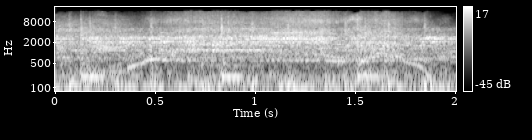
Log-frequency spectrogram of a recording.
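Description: Three-piece rock band playing live and loud: distorted electric guitar, electric bass and drum kit. A yelled vocal slides up in pitch about half a second in, holds, and drops away near the end.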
